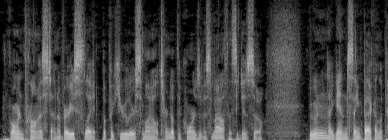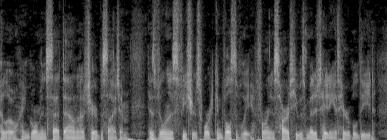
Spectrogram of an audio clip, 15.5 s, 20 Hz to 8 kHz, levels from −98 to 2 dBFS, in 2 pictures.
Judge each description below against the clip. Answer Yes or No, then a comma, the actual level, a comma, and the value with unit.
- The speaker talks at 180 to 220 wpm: Yes, average, 195 wpm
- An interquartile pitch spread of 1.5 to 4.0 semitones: Yes, average, 3.6 semitones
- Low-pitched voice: Yes, low, 100 Hz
